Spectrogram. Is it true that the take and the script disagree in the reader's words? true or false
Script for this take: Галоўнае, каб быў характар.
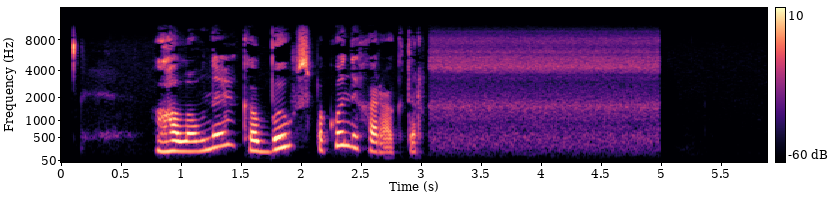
true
